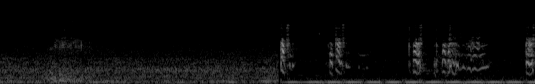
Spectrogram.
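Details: Housecat chattering at prey it cannot get to, a bird or insect: after a soft early chirp, sharp staccato bursts of clicking, chattering notes come in uneven clusters over a low constant hum.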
